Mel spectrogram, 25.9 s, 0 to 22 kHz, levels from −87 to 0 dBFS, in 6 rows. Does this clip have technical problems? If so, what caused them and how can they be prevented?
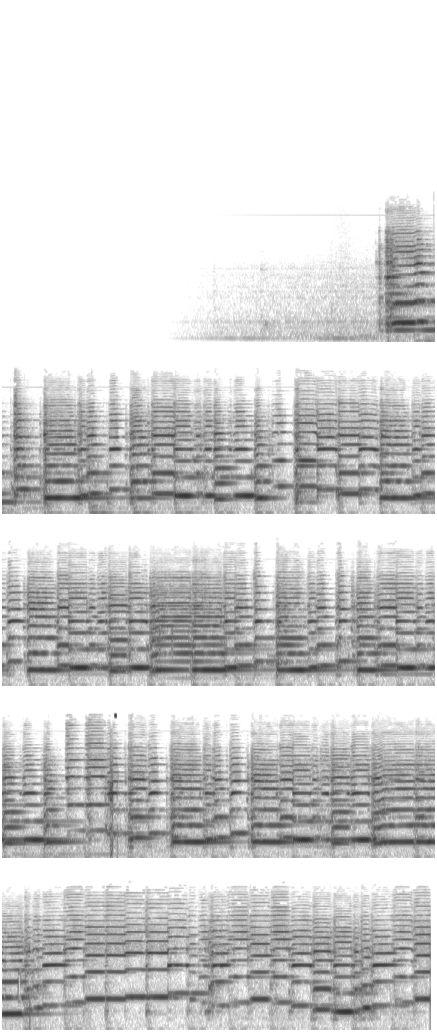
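Yes. Throughout, the sound is dull, with a gurgling, granular texture and upper frequencies flickering in and out. This is likely MP2 compression at a low bitrate, which fits about 80 kbps, where sparse bits switch off upper sub-bands. A spectrogram shows a ragged top edge with blocky patches blinking on and off. Encoding at a higher bitrate, or with a more efficient codec, prevents it.

DAB burbling appears at 14.58–14.87 s, 18.40–18.57 s and 21.82–21.94 s. Bit errors slipping past error correction corrupt samples, putting short blips of noise in single sub-bands, and scale factors, making sub-bands jump in level for up to a frame. A spectrogram shows bright horizontal blotches, and the waveform shows brief bursts. Better reception or stronger error protection prevents it.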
